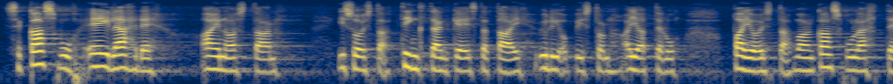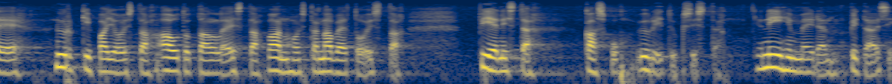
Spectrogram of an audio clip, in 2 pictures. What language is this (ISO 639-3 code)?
fin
